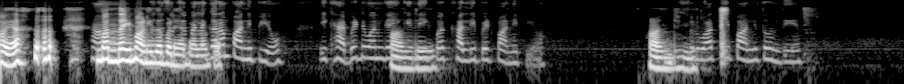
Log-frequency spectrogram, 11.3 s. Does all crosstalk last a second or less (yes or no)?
no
